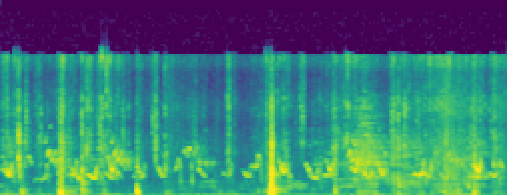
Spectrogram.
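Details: Grey francolin chicks in captivity in Punjab, Pakistan, giving thin high peeping calls repeated rapidly, partly masked by sharp knocks and clatter.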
